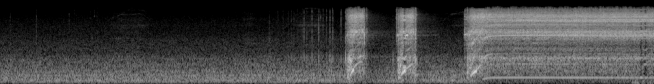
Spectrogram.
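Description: DeWalt cordless drill with a countersink bit: two short bursts on the trigger a little past halfway, then a steady run from about three-quarters of the way in as it bores a countersunk pilot hole into a wooden board.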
